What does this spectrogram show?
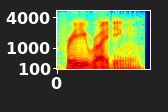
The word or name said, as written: free rider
